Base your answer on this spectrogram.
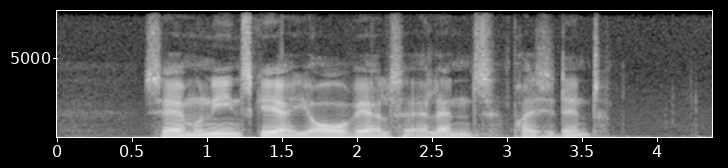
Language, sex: Danish, male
